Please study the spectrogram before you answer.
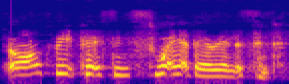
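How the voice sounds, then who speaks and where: An actress playing an anxious, bereaved young American daughter in a 1940s radio drama, polite and earnestly pleading. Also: female voice, sits high, moderate pace, husky. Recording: tinny, reverberant old radio recording with music.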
